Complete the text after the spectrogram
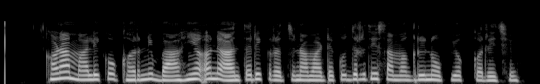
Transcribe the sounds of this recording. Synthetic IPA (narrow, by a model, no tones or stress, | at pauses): ɡ̥ʱəɽ̃amalikoɡʱəɾnibʱaɦjəʔəneãnt̪əɾikɾət͡ʃnamaʈekʊd̪ɾət̪isaməɡɾinoupjoɡ̚kəɾet͡ʃʰe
